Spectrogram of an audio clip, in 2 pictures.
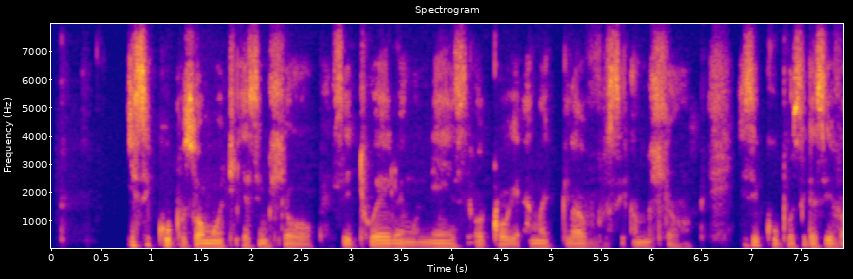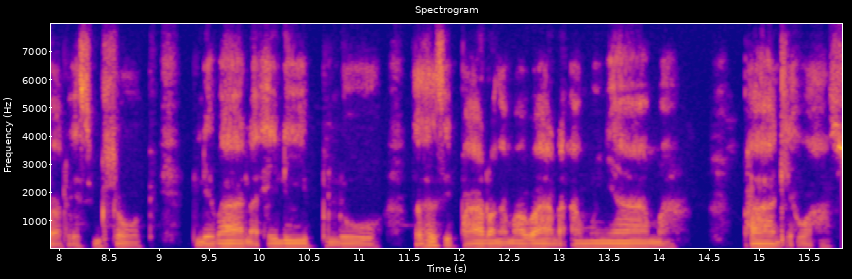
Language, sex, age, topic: North Ndebele, male, 18-24, health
